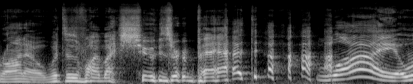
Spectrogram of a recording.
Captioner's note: laughing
